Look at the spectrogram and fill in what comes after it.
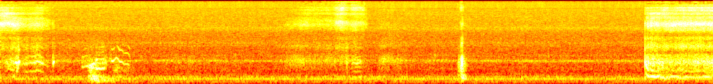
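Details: Sleeping female Chihuahua Porun, close to twelve years old, gives raspy snores about every three seconds, with a brief sharp click midway and a constant faint low hum underneath.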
